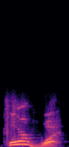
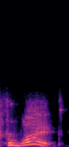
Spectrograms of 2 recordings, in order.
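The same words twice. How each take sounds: First: Said in the usual way. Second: High incredulous For what. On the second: Real, not acted. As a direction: ask it in high disbelief. Incredulous repeat.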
